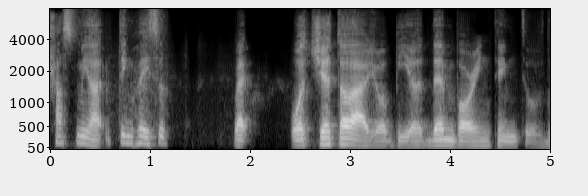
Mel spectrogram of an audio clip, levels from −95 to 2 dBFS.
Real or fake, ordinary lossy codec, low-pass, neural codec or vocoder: fake; none; none; codec, 16 kHz, 0.5 kbps, X-Codec, HuBERT features, trained on LibriSpeech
